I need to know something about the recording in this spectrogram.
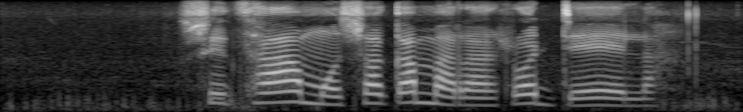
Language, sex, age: Tsonga, female, 20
